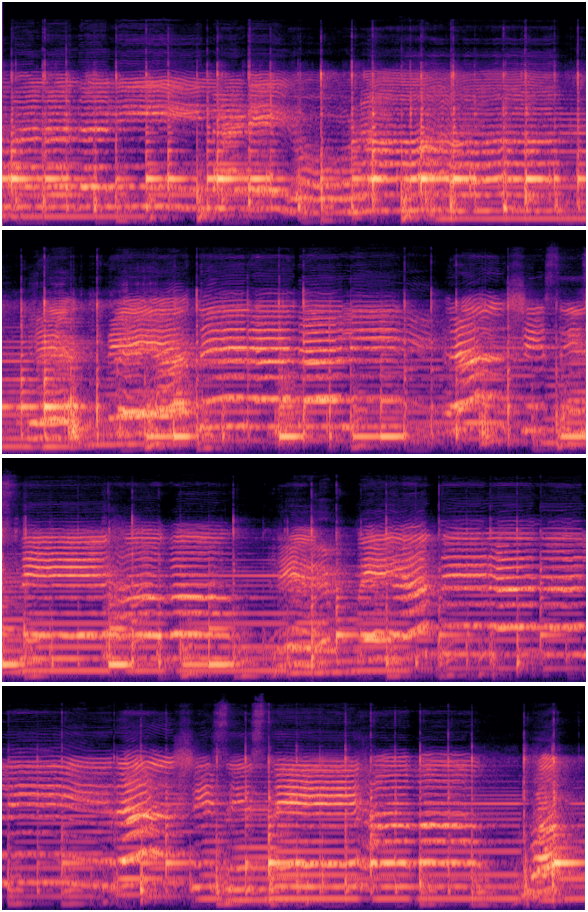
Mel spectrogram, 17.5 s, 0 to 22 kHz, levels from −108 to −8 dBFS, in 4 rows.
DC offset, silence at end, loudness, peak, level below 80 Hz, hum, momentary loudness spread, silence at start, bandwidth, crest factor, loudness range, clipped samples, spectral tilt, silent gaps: under 0.1%; 0 s; -26 LUFS; -8 dBFS; -86 dBFS; none; 9 LU; 0 s; 14 kHz; 18 dB; 2 LU; under 0.1%; -2.5 dB/octave; none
